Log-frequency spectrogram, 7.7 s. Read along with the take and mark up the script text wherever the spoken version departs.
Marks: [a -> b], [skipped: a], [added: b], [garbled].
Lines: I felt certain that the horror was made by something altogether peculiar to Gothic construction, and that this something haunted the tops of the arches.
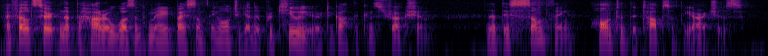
I felt certain that the horror [was -> wasn't] made by something altogether peculiar to Gothic construction, and that this something haunted the tops of the arches.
